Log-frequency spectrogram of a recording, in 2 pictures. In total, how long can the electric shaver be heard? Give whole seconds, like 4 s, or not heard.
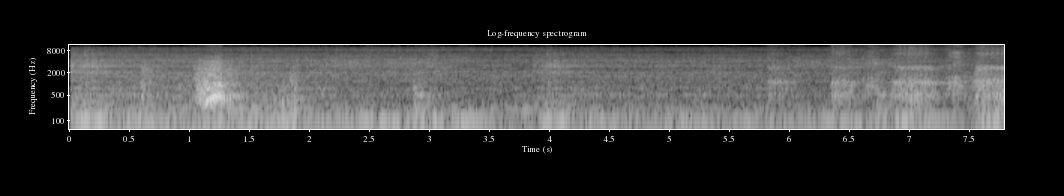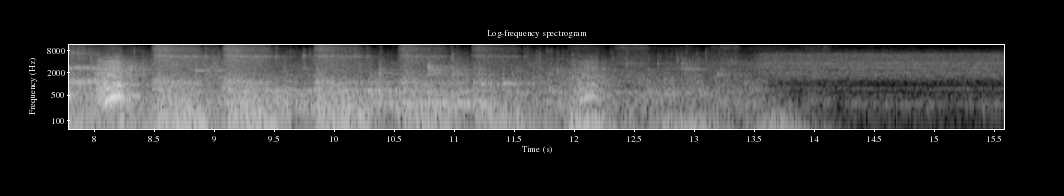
not heard.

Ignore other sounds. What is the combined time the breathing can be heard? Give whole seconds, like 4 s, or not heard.
8 s.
